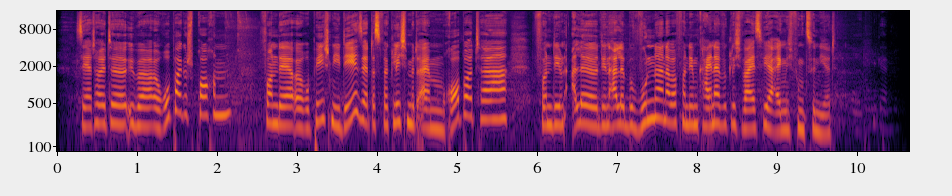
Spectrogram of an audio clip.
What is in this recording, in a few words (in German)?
kurze junge Frauenstimme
